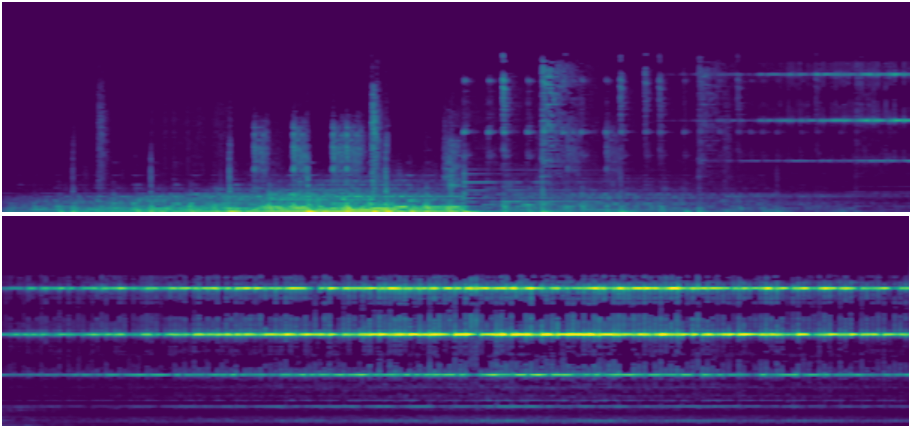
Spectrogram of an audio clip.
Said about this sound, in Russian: Затрещал будильник. Рука решительно отключила звонок.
